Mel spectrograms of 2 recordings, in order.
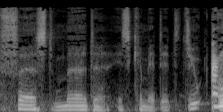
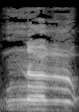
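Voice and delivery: long, high, hammed-up yell; angry outburst; 8 dB louder than usual. Husband's third refusal at tea time, exploding angrily. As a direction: draw it out in an acted roar.

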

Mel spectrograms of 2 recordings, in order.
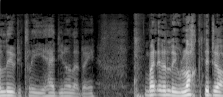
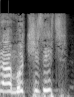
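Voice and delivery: higher, much louder shocked cry; 11 semitones higher, 15 dB louder than usual. Retold or imitated. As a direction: blurt it out in shock, loud and high. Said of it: "I was so shocked".

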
